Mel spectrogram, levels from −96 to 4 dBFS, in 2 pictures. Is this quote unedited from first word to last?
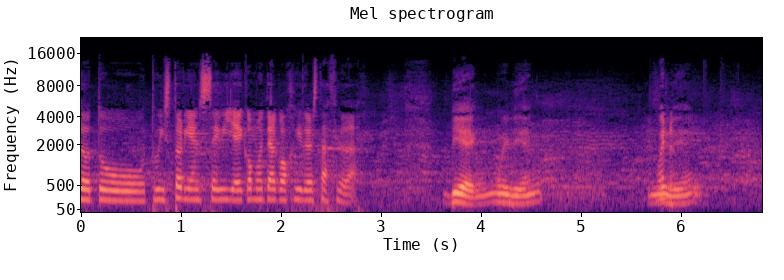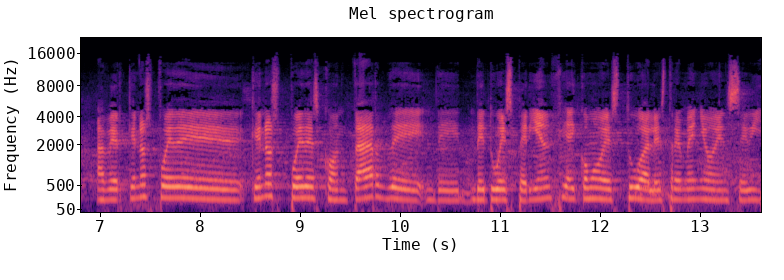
yes; 0 cuts

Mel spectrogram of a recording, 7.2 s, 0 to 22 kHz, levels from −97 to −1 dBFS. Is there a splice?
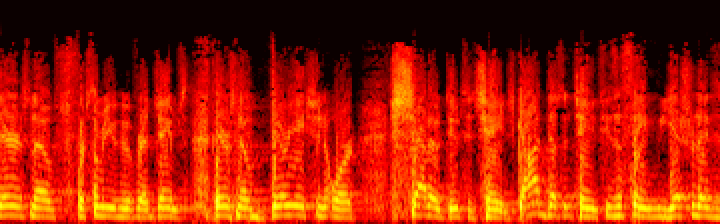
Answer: no; 0 cuts

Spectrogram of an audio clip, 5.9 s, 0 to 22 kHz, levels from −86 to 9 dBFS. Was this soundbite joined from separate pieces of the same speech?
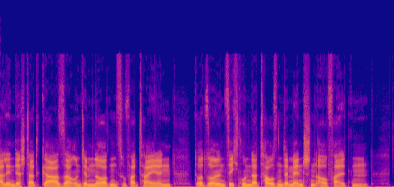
yes; 1 cut; at 3.6 s

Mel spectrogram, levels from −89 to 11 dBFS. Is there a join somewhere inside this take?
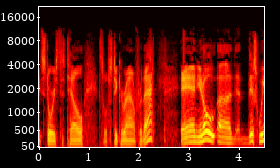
no; 0 cuts

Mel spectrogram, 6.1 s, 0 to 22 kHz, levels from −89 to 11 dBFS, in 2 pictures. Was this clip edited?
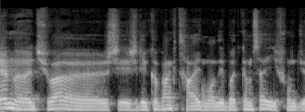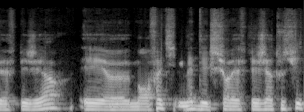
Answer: yes; 2 cuts; at 2.0 s, 5.1 s

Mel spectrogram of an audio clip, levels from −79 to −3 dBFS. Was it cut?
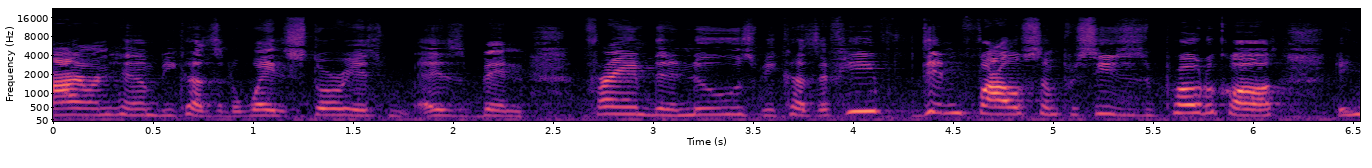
no; 0 cuts

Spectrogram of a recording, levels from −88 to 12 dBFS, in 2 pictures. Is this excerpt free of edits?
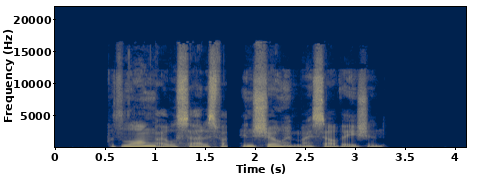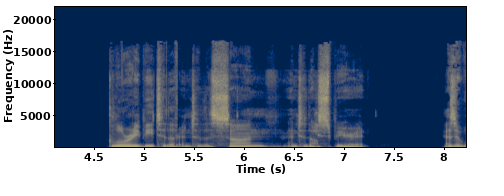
no; 4 cuts; at 1.0 s, 1.7 s, 5.3 s, 6.7 s

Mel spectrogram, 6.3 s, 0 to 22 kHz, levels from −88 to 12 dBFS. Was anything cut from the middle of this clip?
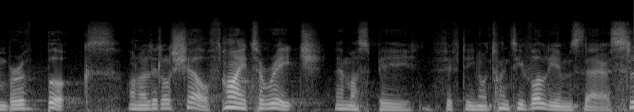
yes; 3 cuts; at 1.2 s, 2.2 s, 3.2 s

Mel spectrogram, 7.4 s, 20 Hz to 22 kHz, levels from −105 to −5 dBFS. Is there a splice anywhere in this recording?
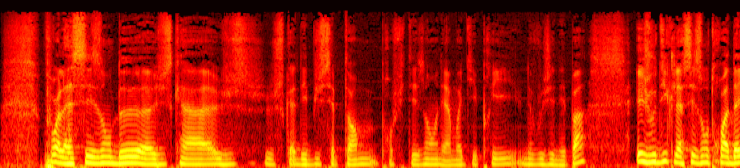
no; 0 cuts

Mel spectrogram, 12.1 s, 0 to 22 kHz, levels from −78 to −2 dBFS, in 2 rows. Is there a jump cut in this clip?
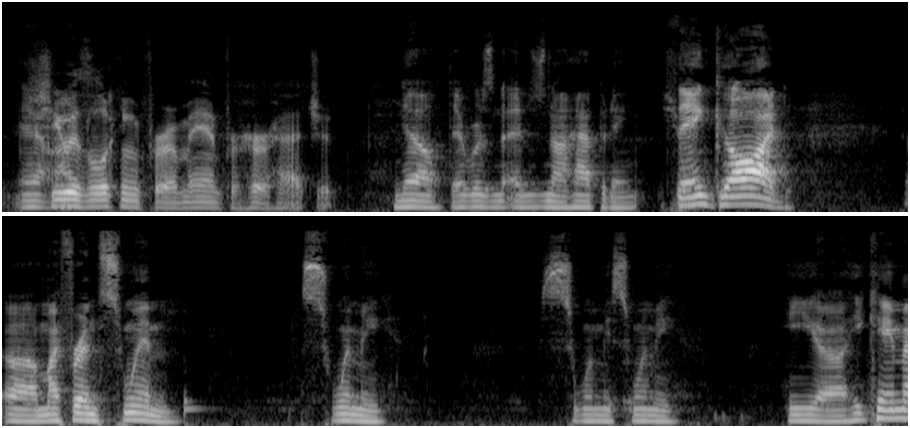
no; 0 cuts

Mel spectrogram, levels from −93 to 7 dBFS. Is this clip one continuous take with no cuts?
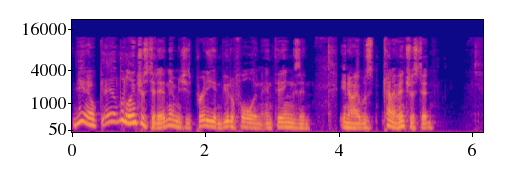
no; 2 cuts; at 4.0 s, 4.7 s

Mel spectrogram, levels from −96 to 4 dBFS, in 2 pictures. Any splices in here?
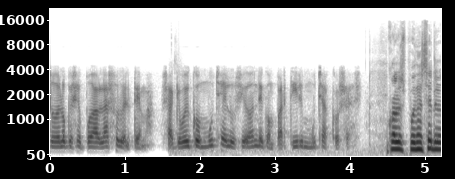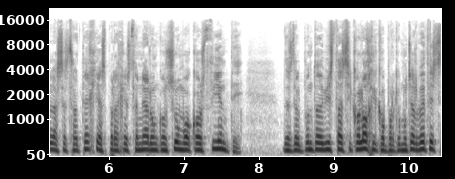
no; 0 cuts

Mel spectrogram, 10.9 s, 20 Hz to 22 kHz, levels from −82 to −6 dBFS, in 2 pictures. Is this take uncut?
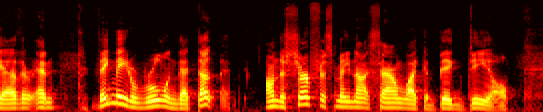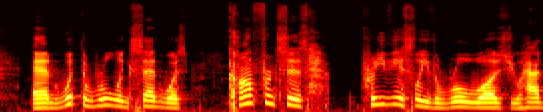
yes; 0 cuts

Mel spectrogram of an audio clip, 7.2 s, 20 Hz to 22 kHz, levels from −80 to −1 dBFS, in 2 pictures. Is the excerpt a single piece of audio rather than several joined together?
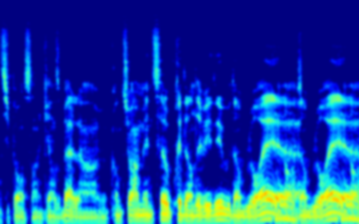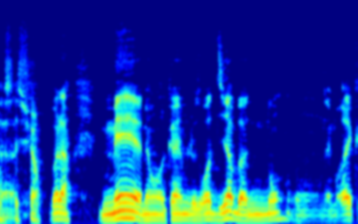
no; 2 cuts; at 3.0 s, 5.0 s

